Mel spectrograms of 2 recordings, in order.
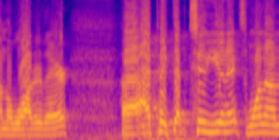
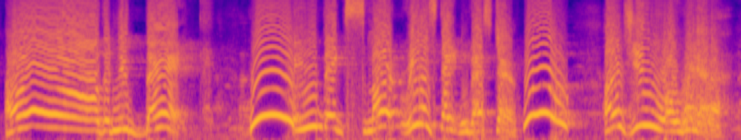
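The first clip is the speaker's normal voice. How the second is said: nagging wife; 7 semitones higher, much slower than usual. Retold or imitated. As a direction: sneer like a scornful wife. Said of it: "And his wife overhears".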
